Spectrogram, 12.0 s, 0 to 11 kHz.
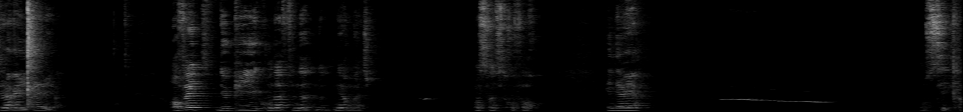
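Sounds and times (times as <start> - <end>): person whistling falling note: 8.9 - 10.6.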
